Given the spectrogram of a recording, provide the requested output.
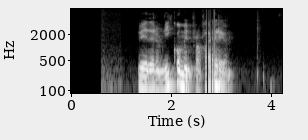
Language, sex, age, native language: Icelandic, male, 60-69, Icelandic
